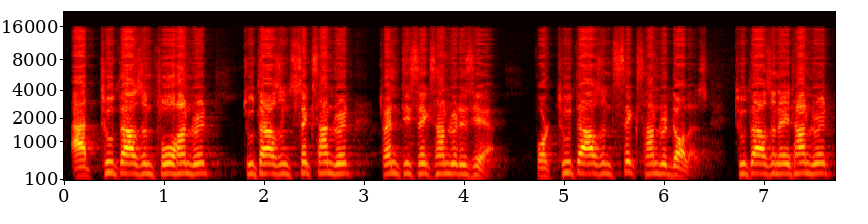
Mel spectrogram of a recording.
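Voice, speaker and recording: A man working as a fine art auctioneer, calling bids and repeating prices in a polished, courteous patter to a saleroom. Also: high voice. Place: saleroom with seated bidders and phone lines.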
